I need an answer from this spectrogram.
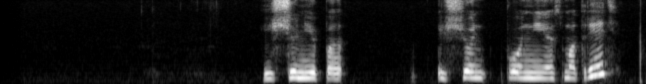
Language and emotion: Russian, neutral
